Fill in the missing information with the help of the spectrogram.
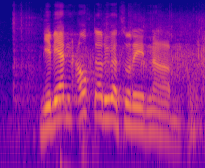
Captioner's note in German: Beifall bei der SPD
